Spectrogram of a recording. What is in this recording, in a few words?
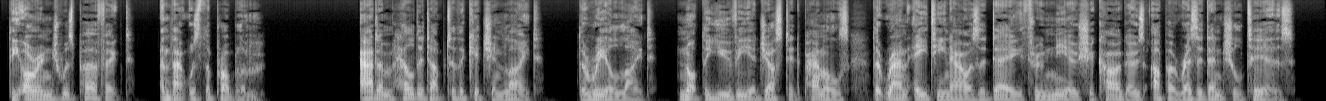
narrator sample; audiobook-studio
